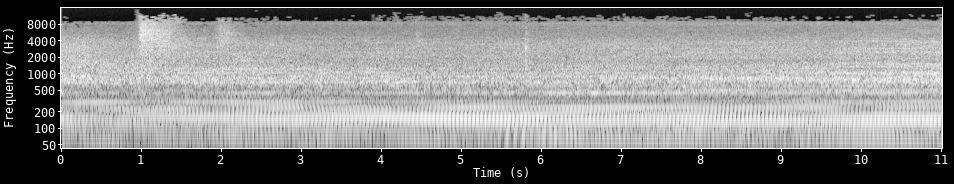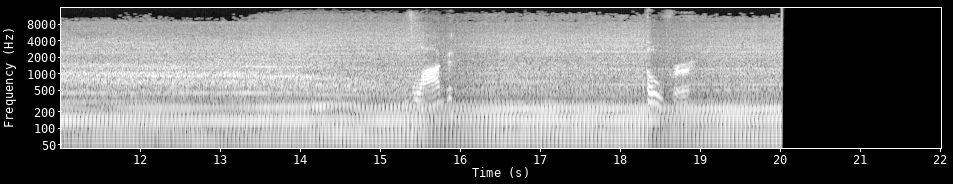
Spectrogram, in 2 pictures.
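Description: A truck engine idling steadily with an even, low hum. Two short rising squeals come about three-quarters of the way through, and the sound cuts off suddenly shortly before the end.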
